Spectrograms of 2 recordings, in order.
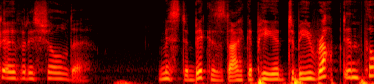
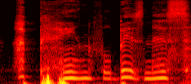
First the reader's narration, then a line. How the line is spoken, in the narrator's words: sighed Smith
